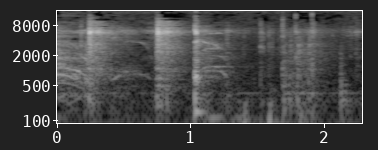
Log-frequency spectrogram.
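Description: A man coughs at the start, then a few sharp clicks of keys on a computer keyboard.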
